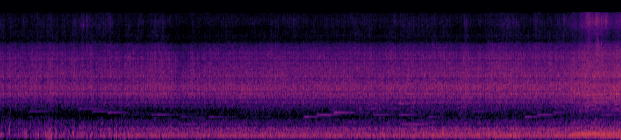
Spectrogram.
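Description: A diesel farm tractor idles outdoors.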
